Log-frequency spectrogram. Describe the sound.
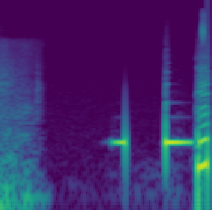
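Telephone line tones after a caller hangs up: brief talk, a pause, then a few steady electronic beeps, a short one followed by a longer one and a final buzzier, lower tone.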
